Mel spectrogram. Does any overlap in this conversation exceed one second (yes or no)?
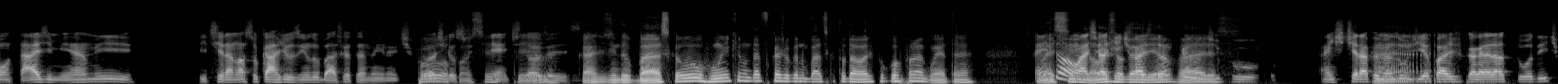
yes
